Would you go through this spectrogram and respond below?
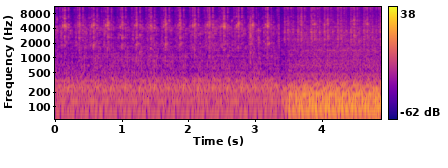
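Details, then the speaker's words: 1970 Cadillac Eldorado V8 idling after the rusted-out passenger-side exhaust elbow was replaced. Sharp puffing ticks about four a second reveal a small leak remaining at the clamped joint where the pipe reduces down. "right so we're doing a lot better than we were but I've still got a little leak"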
